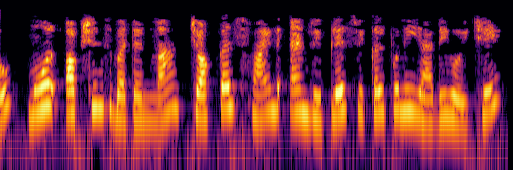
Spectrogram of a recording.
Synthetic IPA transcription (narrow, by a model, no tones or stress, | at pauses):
omoɾɔpʃənsbəʈənmãt͡ʃɔkːəsfaɪɳɖɛɳɖɾiplesʋikəlpnijad̪iɦojt͡ʃʰe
